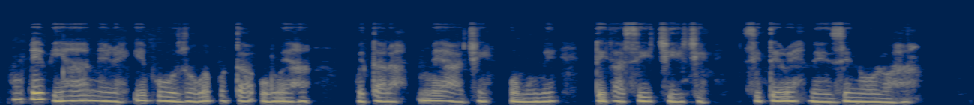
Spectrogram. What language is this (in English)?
Igbo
